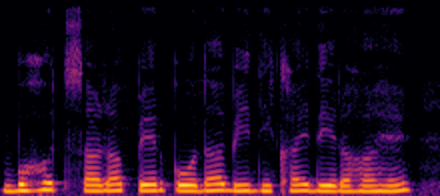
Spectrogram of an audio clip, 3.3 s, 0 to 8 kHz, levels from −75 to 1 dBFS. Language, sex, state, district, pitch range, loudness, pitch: Hindi, female, Arunachal Pradesh, Longding, 230-250 Hz, -15 LUFS, 240 Hz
